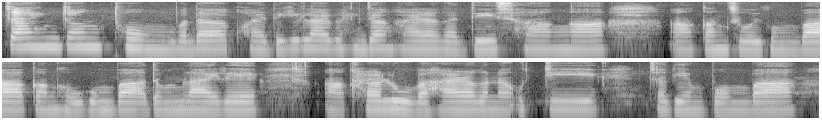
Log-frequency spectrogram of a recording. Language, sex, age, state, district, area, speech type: Manipuri, female, 18-30, Manipur, Kakching, rural, spontaneous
